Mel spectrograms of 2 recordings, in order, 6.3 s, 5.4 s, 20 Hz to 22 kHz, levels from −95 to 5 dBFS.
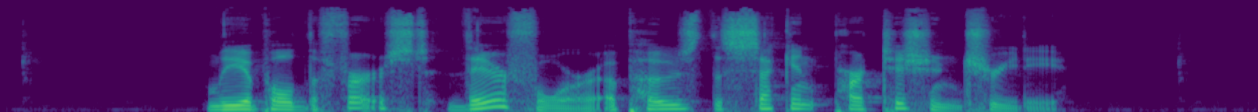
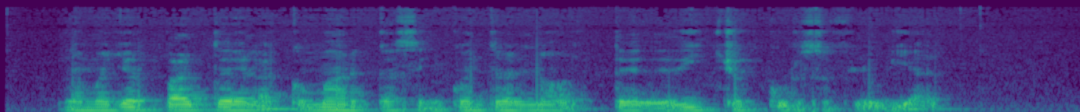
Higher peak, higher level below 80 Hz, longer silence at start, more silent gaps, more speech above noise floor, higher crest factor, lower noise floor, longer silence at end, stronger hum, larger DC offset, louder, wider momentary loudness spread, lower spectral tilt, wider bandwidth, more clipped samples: about the same, -12 dBFS vs -12 dBFS; about the same, -52 dBFS vs -54 dBFS; first, 1.05 s vs 0.3 s; neither; first, 55 dB vs 33 dB; about the same, 20 dB vs 18 dB; first, -85 dBFS vs -61 dBFS; first, 1.05 s vs 0.65 s; neither; neither; about the same, -30 LUFS vs -29 LUFS; about the same, 9 LU vs 9 LU; second, -5 dB/octave vs -7.5 dB/octave; about the same, 16.5 kHz vs 16.5 kHz; neither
